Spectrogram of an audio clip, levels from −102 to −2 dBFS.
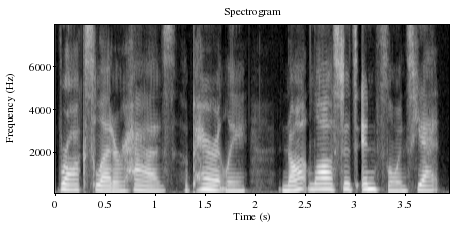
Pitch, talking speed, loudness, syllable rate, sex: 230 Hz, 135 wpm, -18 LUFS, 4.4 syllables/s, female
